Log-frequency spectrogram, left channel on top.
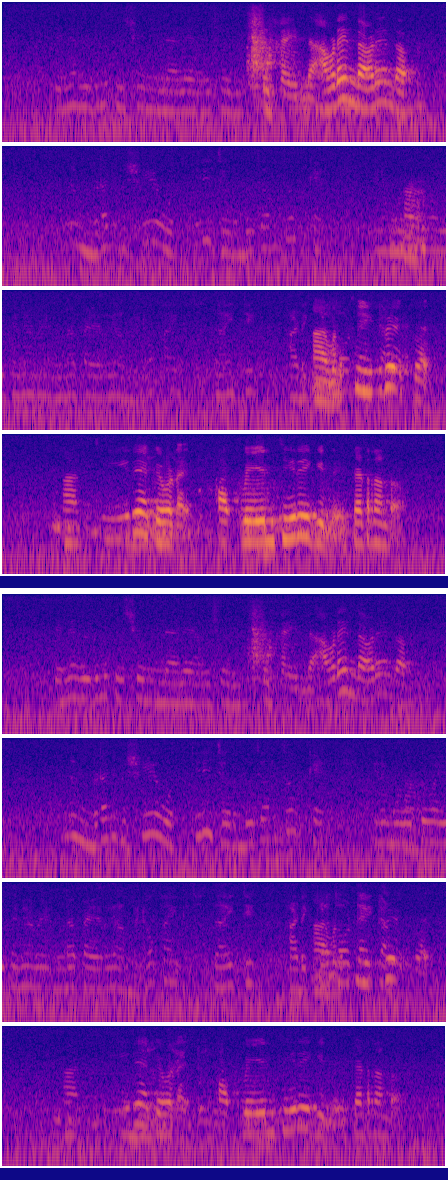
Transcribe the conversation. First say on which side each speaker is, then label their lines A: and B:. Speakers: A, on the right; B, on the left.
A: പിന്നെ വീട്ടില് കൃഷിയൊന്നുമില്ലലെ അത്ശരി
B: ഇല്ല ഇല്ല അവിടെ ഉണ്ടോ അവിടെ ഉണ്ടോ
A: എം ഇവിടെ കൃഷി ഏയ് ഒത്തിരി ചെറുത് ചെറുതൊക്കെ ഇങ്ങനെ മുളക്
B: ആഹ്
A: വഴുതന വെണ്ട പയർ അങ്ങ നെ ഒക്കെയായിട്ട് ചെറതായിട്ട് അടുക്കള
B: ആഹ് ഇവിടെ
A: തോട്ടായി
B: ചീരയൊക്കെ ആ ചീരയൊക്കെ
A: കൂടുതലൊന്നും
B: ഇവിടെ
A: ആയിട്ടില്ല
B: <unintelligible> ചീരയക്കെ ഇല്ലേ കേട്ടട്ടണ്ടോ?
